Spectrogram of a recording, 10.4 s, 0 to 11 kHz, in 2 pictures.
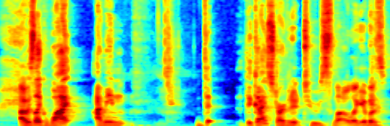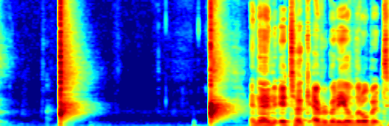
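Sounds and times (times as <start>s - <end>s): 
speech: 0.2s - 5.2s, 8.6s - 10.3s
hands clapping slowly: 6.0s - 6.5s, 8.0s - 8.4s.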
